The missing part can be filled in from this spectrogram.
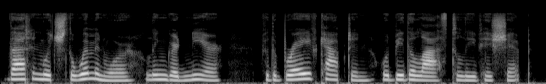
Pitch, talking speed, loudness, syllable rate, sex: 210 Hz, 220 wpm, -18 LUFS, 5.6 syllables/s, female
